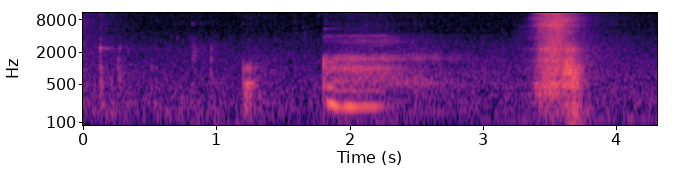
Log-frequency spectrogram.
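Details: A sneeze fit of repeated sneezes: a couple of soft nasal bursts lead up to one sharp, forceful sneeze in a quiet room.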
